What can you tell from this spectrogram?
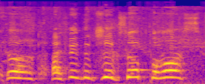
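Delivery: high, slowed nervous panic; a panicked underling fearing he's caught; mildly hammed-up jittery worry; freaking out. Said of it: "Doppio starts to freak out".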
